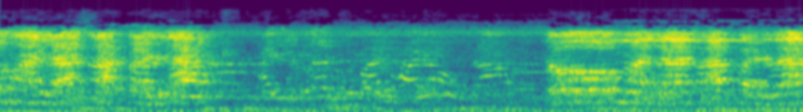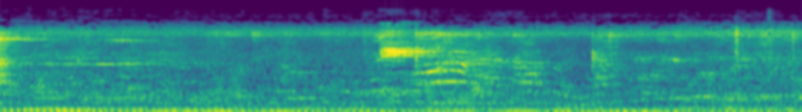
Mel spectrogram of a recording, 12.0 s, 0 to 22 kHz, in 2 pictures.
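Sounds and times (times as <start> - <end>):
children calling out together: 0.0 - 7.3, 8.8 - 10.8.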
